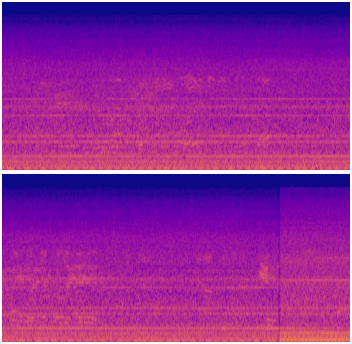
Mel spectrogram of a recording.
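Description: Water sprays in a steady rushing stream from a fire hose.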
